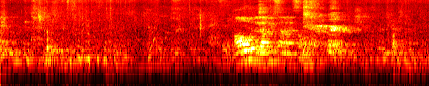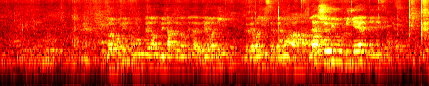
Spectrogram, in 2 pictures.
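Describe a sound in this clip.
A man speaks with animation in a large echoing hall.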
